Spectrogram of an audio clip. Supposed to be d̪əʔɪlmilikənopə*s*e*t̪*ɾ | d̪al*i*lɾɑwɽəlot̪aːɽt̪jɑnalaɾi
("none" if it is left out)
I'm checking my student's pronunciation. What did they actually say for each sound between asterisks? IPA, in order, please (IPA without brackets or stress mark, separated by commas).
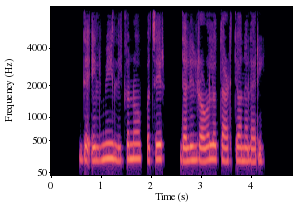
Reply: t͡s, none, i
